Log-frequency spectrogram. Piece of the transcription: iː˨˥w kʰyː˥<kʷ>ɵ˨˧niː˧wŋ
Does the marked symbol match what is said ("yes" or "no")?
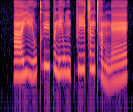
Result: no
